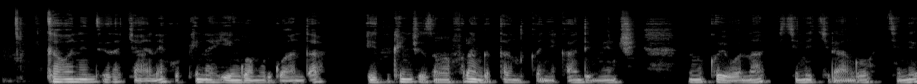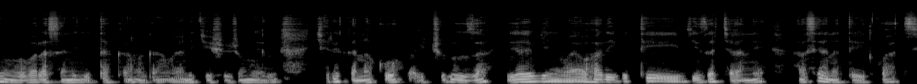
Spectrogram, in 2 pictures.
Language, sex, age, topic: Kinyarwanda, female, 18-24, government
